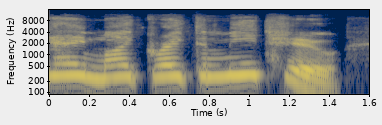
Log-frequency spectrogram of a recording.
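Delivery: clumsy, very high-pitched put-on voice. Retelling meeting him and shaking hands, doing a bad Paul impression. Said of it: "I'm gonna do a bad Paul impression".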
